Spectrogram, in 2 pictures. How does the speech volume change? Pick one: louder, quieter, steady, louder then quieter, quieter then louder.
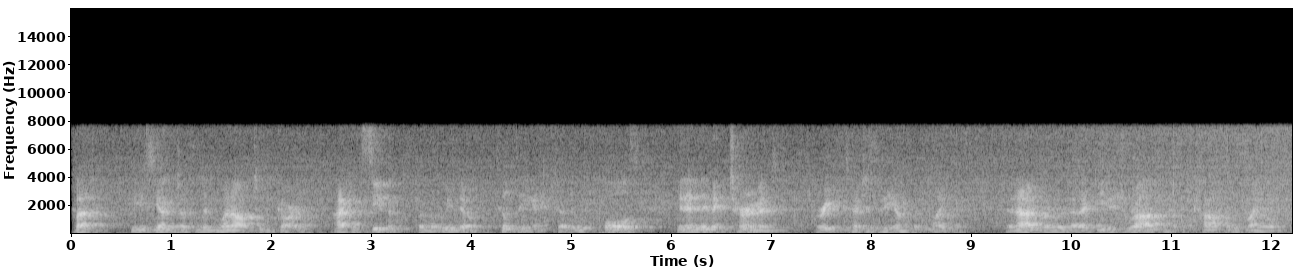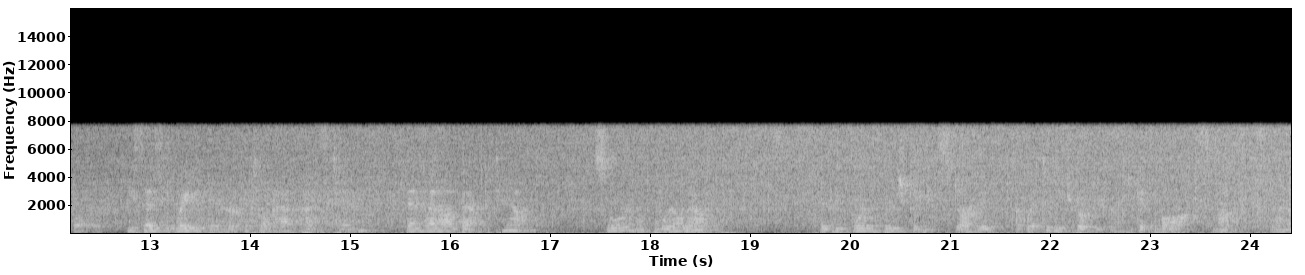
steady.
